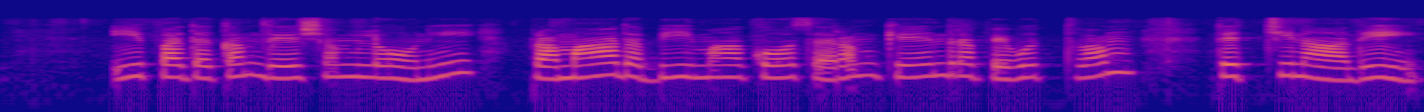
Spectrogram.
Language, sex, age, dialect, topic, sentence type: Telugu, female, 18-24, Southern, banking, statement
